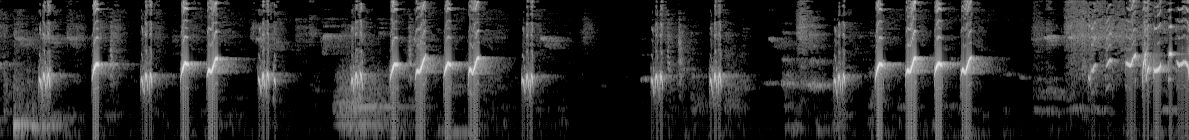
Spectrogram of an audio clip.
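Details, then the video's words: Gacor kutilang emas bulbul with a crystal-clear voice, used as a prompt to set other birds singing: short loud whistled notes repeated in quick bursts, some rising with a sharp upward flick, separated by brief pauses. "Burung Kutilang Emas Gacor suara kristal Cocok buat Pancingan"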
